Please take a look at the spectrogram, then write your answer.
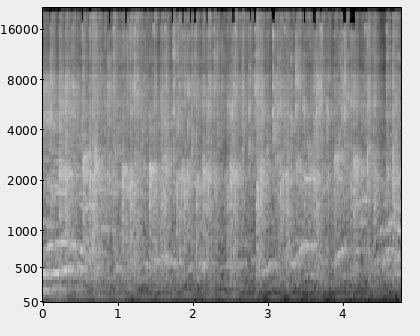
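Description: A church congregation applauding Jesus during a Portuguese-language sermon, broad clapping from many hands under a loud, continuing voice, with the room's echo filling out the sound.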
